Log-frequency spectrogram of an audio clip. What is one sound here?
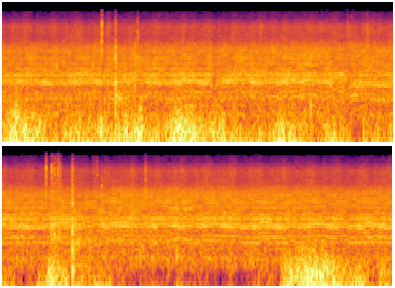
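Bicycle tyres crunch steadily over a gravel track.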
